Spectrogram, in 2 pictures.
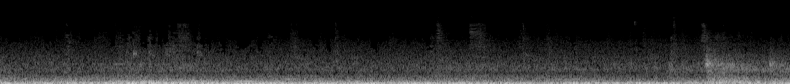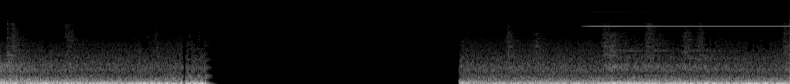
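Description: From 9.63 to 9.92 s the audio turns choppy: this is repeated packet loss. Four short holes open in quick succession, the longest about 19 ms, and each is patched by stretching the preceding sound, so roughly a quarter of that stretch is filled-in material. What separates it from a single dropout is the rhythm: brief stutters that keep recurring, with real sound still getting through between them.

Almost immediately, at 9.96 s, a long network dropout is the likely cause of the audio vanishing until 12.51 s. The last fragment is drawn out briefly as a fading buzz, then about 2.4 s of near silence follows. When the audio returns, it resumes without the missing span rather than catching up. Unlike the packet loss just before, this is one unbroken gap, with nothing getting through.

From 13.69 s to the end at 15.8 s, a thin steady whistle at 6 kHz sits well below the main sound and swells and fades slowly in level. 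This is a feedback whistle, likely from a loudspeaker-to-microphone loop held just short of runaway. A single fixed pitch that neither grows nor follows the audio marks it as feedback rather than broadband noise or a concealment artefact.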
